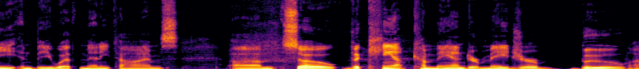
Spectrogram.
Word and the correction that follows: Bui: B-U-I. We pronounced it Bye.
